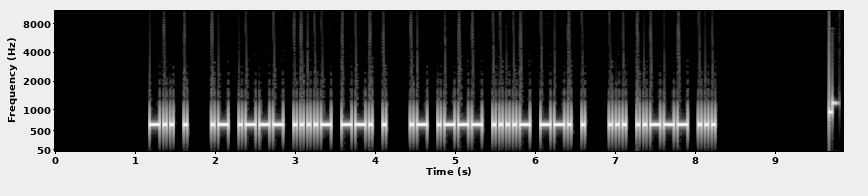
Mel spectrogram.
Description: Morse code, heard as a keyed tone, about 28 wpm, 650 Hz. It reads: DE AJ4GE AJ4GE S2S
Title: SOTA QSO Practice 28wpm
